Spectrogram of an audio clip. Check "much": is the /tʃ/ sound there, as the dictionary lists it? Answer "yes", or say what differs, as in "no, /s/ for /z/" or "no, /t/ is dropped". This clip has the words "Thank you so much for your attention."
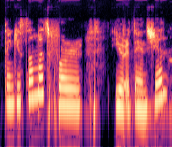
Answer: yes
